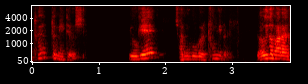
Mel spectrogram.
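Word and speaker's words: 豊臣秀吉: 우리 한자로는 풍신수길이라 쓰고 이걸 일본어 발음으로 하면 토요토미 히데요시.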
